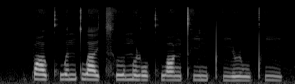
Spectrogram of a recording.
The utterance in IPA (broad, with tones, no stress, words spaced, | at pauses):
pɑ˥˩ʊ̯ kʰwə˥nt̪wa˥˩ɪ̯ t͡sʰɹ̩˥n̪ɤ˨ɻo˥˧ʊ̯ kʰwɑ˥˧ŋt̪ʰi˥˩n pʰi˧˥ ɻu˨˩pʰi˥˩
